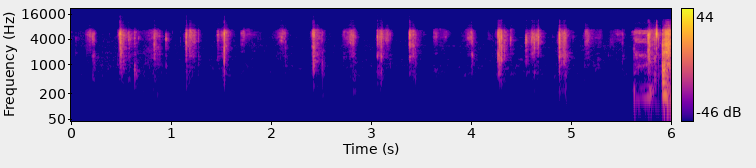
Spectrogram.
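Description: Tarot cards being shuffled before a reading, a run of crisp riffling flicks and soft slaps in an irregular rhythm, close and fairly quiet, ending in a louder rustle.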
